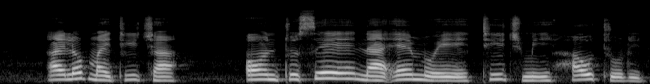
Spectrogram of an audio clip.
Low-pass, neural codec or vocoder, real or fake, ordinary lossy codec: 14.4 kHz; none; real; none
